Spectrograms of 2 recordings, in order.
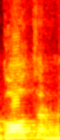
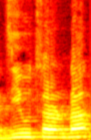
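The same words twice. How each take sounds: First: "গ" said as a hard g. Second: "জি" said with a soft j sound; name the soft G as "জি". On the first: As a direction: give "গ" the hard sound, not j. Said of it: "সেটা হচ্ছে hard উচ্চারণ". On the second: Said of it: "জেনারেল হয়েছে". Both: Shown as a demonstration.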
